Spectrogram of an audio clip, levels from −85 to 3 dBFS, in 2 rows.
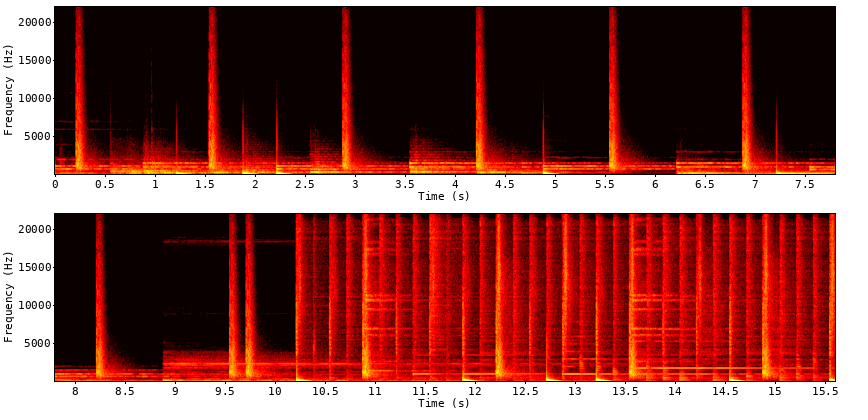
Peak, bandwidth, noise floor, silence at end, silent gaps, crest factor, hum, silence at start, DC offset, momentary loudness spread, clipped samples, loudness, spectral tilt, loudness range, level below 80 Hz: -4 dBFS; over 20 kHz; -46 dBFS; 0 s; none; 22 dB; none; 0 s; under 0.1%; 17 LU; under 0.1%; -25 LUFS; -5 dB/octave; 5 LU; -34 dBFS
